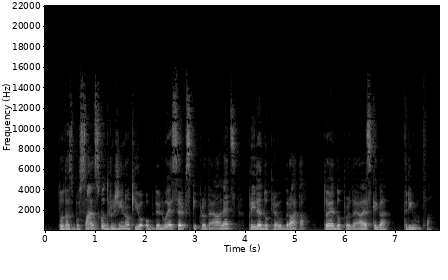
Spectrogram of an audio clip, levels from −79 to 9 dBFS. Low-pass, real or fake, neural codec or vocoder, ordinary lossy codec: 19.8 kHz; real; none; MP3, 64 kbps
